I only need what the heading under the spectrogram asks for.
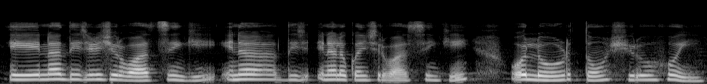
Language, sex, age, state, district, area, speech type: Punjabi, male, 18-30, Punjab, Tarn Taran, rural, spontaneous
